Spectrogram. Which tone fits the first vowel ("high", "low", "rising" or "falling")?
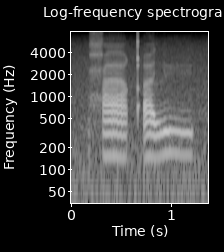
low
